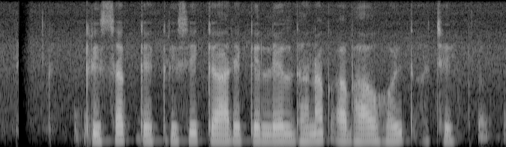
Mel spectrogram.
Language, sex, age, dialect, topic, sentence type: Maithili, male, 25-30, Southern/Standard, agriculture, statement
